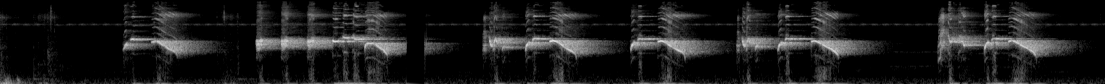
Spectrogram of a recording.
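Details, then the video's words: Sooty-headed bulbul singing energetically in the morning, a recording used as a lure to prompt other bulbuls to sing: short bright whistled phrases with falling slurred ends, given in bursts about every second, over a faint steady high whine. "Suara Burung kutilang GACOR di Pagi hari‼️ Joss Buat Pancingan Kutilang Bahan Agar Cepat Bunyi"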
